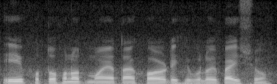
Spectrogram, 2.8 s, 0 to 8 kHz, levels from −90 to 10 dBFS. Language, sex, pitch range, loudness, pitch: Assamese, male, 110-130 Hz, -17 LUFS, 120 Hz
